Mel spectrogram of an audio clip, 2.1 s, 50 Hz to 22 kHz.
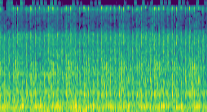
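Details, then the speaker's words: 2007 BMW E65 745d with a 4.4 diesel V8 (242 kW) and EDC16C31 ECU, in limp mode with EGR faults and the EGR valves unplugged: a sharp regular clatter and knock at idle right after start. Injectors are suspected, but this is unconfirmed. "let's go and have a start it immediately as you can hear the sound is clocking knocking we talked that probably some of the injectors can be gone but we're not sure about that"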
